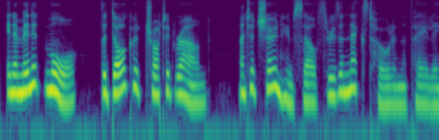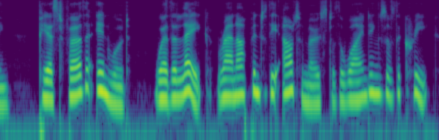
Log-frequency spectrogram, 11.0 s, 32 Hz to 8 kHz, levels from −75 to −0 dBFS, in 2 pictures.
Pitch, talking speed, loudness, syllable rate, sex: 180 Hz, 200 wpm, -18 LUFS, 5.3 syllables/s, female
